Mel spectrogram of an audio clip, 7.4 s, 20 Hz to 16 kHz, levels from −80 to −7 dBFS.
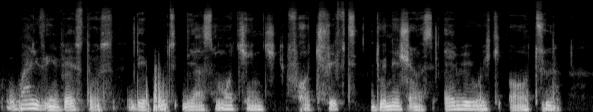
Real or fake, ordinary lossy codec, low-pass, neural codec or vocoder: fake; Opus, 24 kbps; 14.4 kHz; vocoder, 48 kHz, 128 mel bands, Vocos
